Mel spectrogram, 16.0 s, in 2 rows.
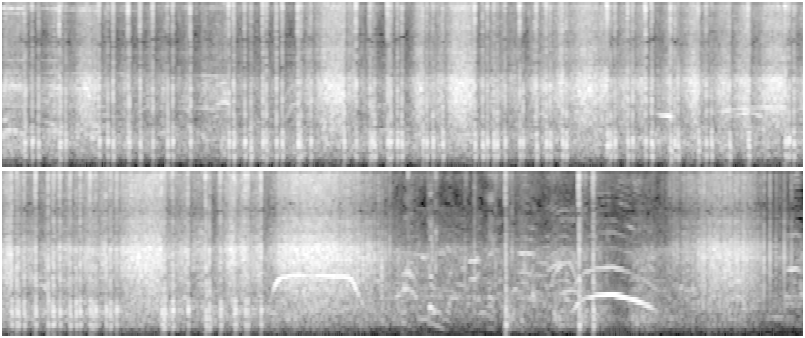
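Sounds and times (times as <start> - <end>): firework whistle: 0.0 - 11.8
fireworks crackling and banging: 0.0 - 16.0.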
